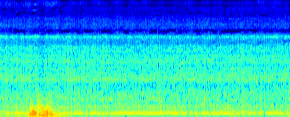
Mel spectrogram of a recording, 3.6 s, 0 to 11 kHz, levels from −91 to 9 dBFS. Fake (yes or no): yes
